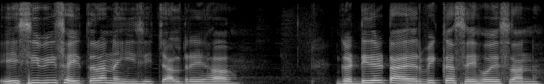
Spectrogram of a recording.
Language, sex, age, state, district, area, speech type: Punjabi, male, 18-30, Punjab, Patiala, urban, spontaneous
